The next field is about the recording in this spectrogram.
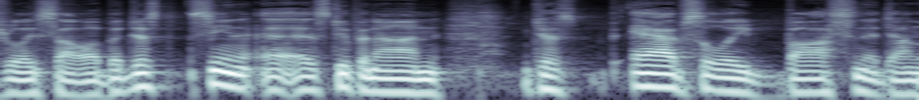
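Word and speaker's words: Estupiñán: Number 2 is Estupinan. I always want to add an extra syllable to his name for some reason.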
